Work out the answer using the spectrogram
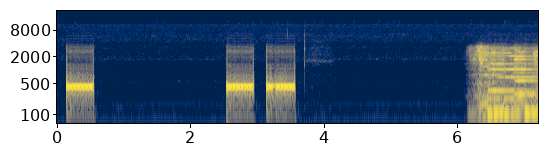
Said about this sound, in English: One ringy-dingy. Oh, now we're going to England. That's the English dial tone. That's English ring.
